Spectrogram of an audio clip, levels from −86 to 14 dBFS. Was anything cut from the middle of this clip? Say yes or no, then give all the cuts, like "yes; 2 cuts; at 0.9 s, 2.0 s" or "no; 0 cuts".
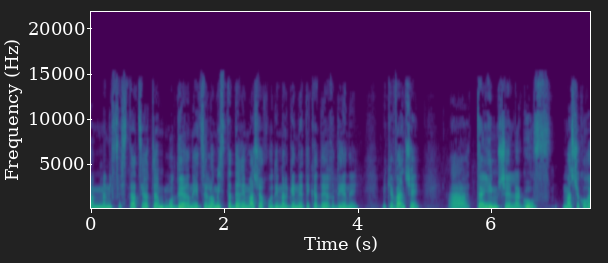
no; 0 cuts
